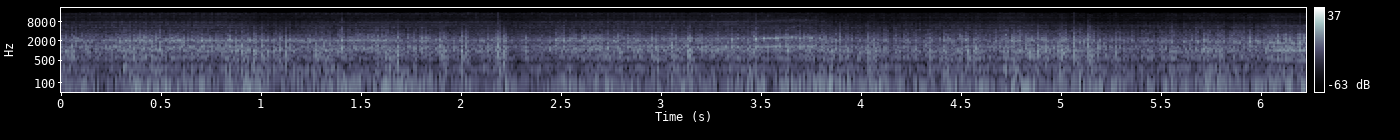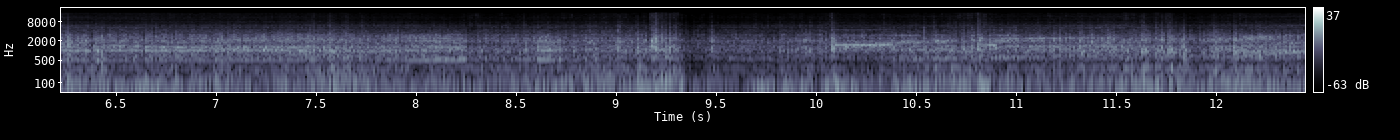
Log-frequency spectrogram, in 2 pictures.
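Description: Battery-electric RC car driving over asphalt, heard from a camera mounted on the car: motor whine over a steady road and wind rumble. The whine's pitch slides down about six seconds in, and there is a brief knock about nine seconds in.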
